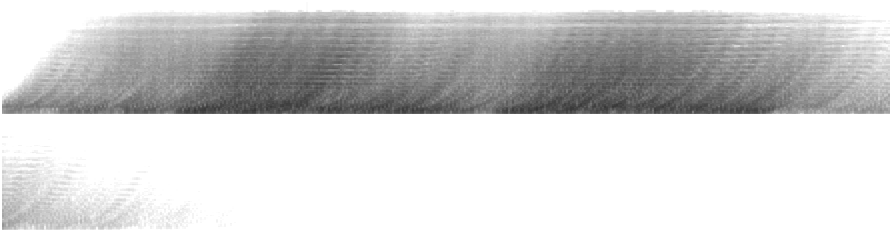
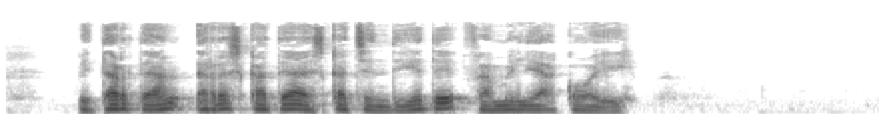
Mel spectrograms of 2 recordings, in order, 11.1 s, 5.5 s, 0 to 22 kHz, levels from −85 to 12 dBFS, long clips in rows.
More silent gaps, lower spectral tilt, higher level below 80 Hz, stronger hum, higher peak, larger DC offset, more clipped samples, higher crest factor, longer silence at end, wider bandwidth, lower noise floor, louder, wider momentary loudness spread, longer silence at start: neither; about the same, -5 dB/octave vs -5.5 dB/octave; first, -32 dBFS vs -54 dBFS; neither; about the same, 0 dBFS vs -2 dBFS; neither; neither; about the same, 18 dB vs 22 dB; first, 5.9 s vs 1.55 s; first, 16 kHz vs 11.5 kHz; first, under -90 dBFS vs -75 dBFS; first, -14 LUFS vs -23 LUFS; first, 18 LU vs 9 LU; second, 0.05 s vs 0.5 s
